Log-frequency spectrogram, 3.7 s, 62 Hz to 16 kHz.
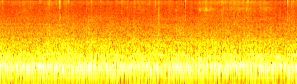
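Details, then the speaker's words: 1981 Triumph TR8 driving in second gear at full throttle: a low, steady rumble that does not rise in pitch. The engine bogs and barely pulls while fuel pressure is low and dropping; a fuel delivery problem is suspected, though the gauge was sticking. "pressure's dropping second gear i'll go to full throttle there's full throttle nothing's happening [Music] that's like quarter throttle it won't even run"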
